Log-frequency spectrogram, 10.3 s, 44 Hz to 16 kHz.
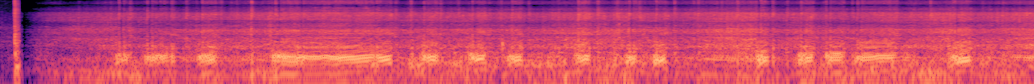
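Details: KTM 250 XC-W TPI two-stroke after the failed crankcase pressure sensor was dealt with; before, it wouldn't warm up, loaded up and sputtered at low rpm. Now crisp throttle blips rise cleanly and drop back to a steady idle; running healthy.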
